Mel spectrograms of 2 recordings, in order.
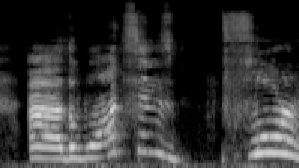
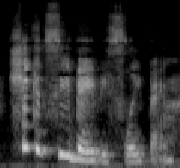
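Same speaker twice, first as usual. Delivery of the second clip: ordinary delivery, nothing marked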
